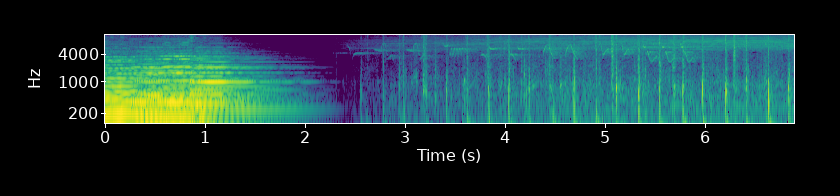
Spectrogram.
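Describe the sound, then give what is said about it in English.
A sustained musical tone fades out, then the hooves of a horse being ridden clip-clop at a steady walking rhythm, moderately loud, continuing evenly to the end. “I've got you handcuffed onto your horse. We're riding along back towards West Buzzard's Bottom.”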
